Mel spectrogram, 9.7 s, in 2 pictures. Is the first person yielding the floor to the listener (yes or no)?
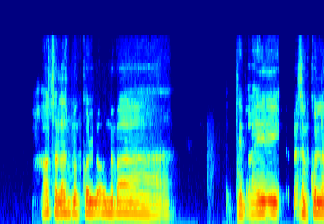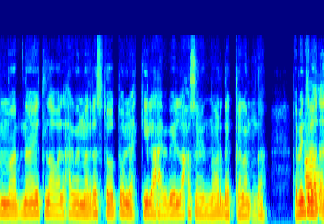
no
